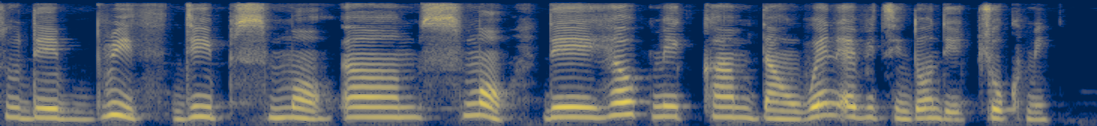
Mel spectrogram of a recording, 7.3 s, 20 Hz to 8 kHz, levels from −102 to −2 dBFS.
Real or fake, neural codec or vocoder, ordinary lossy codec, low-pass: real; none; AAC, 48 kbps; 7.2 kHz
